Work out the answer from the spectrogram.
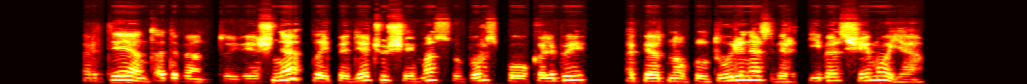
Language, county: Lithuanian, Panevėžys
